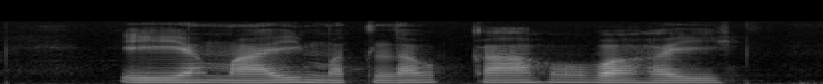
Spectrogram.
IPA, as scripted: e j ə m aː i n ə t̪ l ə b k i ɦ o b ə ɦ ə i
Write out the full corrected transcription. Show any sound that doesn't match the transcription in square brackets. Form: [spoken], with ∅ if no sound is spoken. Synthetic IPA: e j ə m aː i [m] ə t̪ l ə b k [a] ɦ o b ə ɦ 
